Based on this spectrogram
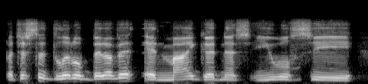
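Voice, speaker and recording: A man's voice: medium pitch, bright, forceful tone, no room sound, poor audio. A man, co-hosting a casual chat and confidently handing out cooking advice. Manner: confident, advice-giving, drawn-out emphasis. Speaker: podcast co-host.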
